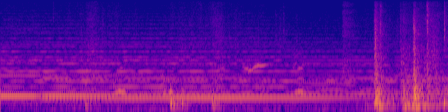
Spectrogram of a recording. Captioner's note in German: Entferntes Bellen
